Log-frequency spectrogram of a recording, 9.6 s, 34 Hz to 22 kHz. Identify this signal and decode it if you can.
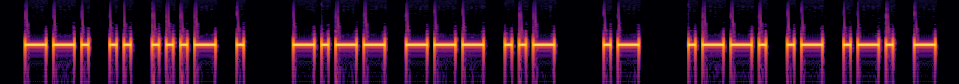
Morse code, heard as a keyed tone, about 17 wpm, 700 Hz. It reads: GIVE YOU A PART
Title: Sentences from Top 1000 Words - Review Part 1 - 17wpm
